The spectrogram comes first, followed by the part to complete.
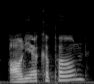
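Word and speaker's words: Onyankopon: Marley, because she and I'm gonna try and pronounce his name correctly, Anya Capone, That the was African really American good.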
